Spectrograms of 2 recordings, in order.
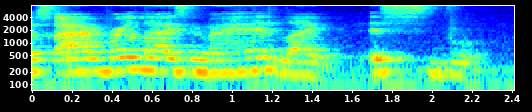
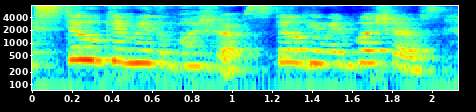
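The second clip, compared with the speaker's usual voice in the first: high, raised-voice trainer demand; imitated screaming; 8 semitones higher, 5 dB louder than usual. Trainer orders trainee to do push-ups, high mock yell. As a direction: yell the order like a drill instructor. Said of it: "she started screaming".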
